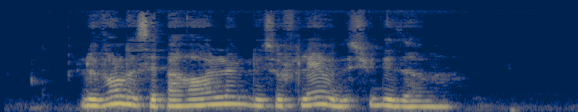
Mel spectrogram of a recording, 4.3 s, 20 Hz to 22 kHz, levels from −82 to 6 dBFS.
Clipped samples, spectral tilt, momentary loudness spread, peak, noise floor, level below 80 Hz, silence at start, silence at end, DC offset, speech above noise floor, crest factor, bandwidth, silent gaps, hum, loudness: under 0.1%; -6 dB/octave; 6 LU; -6 dBFS; -54 dBFS; -56 dBFS; 0.6 s; 0.5 s; under 0.1%; 33 dB; 16 dB; 16.5 kHz; none; none; -22 LUFS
